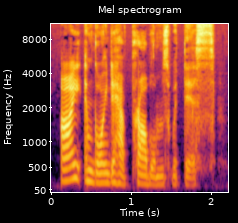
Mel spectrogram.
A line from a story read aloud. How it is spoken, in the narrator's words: Sebastian said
